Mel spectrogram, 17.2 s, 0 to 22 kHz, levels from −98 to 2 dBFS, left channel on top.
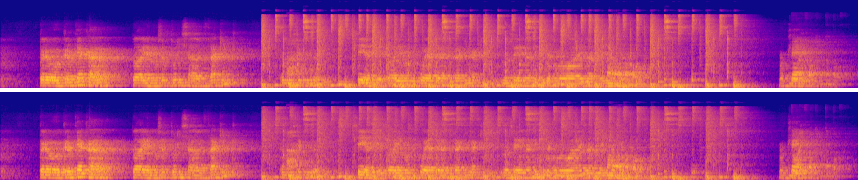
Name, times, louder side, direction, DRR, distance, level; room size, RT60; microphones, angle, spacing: voice 1, 0.8-2.1 2.6-4.6 5.6-6.4 7.1-12.5 15.6-16.1, equal, 30° right, -7 dB, 2.8 m, -19 dB
sound 1, 5.2-14.8, left 3 dB, 40° left, 0.6 m, -23 dB
voice 2, 5.7-6.3 12.1-12.9 15.8-16.8, right 1 dB, 75° right, -3 dB, 1.2 m, -24 dB
17.0 x 7.6 x 2.2 m, 1.6 s
head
